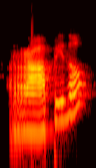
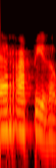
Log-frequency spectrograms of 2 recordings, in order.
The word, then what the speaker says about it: rápido: Rápido, it should be rapido, but we don't say rapido, we say rápido.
